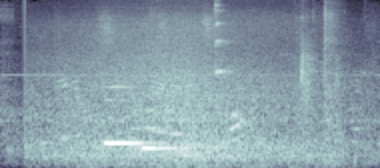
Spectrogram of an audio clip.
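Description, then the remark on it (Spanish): A subway train rumbles along with a steady low roar, a brief high tonal whine from the wheels or motor rising over the noise, and faint murmured voices in the background. “Los primeros días me sentía especial, como de otro planeta andando en metro, siendo parte de ese trajín citadino.”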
